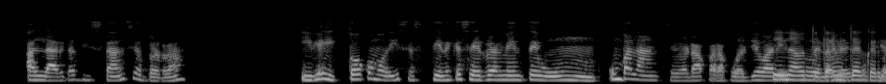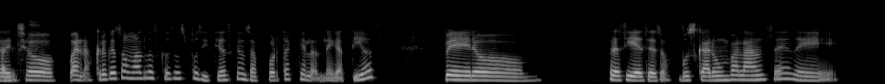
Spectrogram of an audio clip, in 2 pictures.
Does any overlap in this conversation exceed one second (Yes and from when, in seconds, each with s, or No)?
Yes, from 7.7 s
